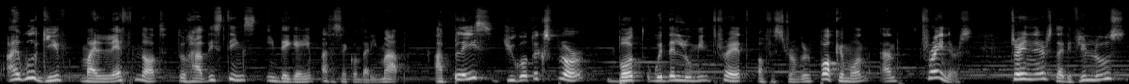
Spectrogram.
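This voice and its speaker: A woman with a non-native English accent, talking in an excitable, casual video commentary, swearing now and then and joking at her own expense. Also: low voice. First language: not English. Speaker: video essay host. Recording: faint background music.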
